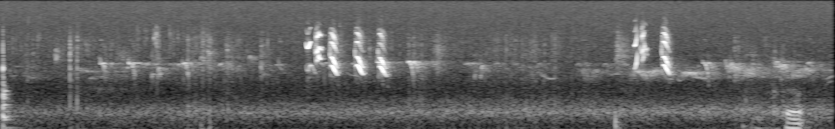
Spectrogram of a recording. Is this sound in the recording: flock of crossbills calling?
yes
